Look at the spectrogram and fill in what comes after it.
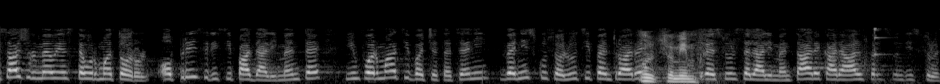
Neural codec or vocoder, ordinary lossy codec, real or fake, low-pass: none; none; real; 5.4 kHz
